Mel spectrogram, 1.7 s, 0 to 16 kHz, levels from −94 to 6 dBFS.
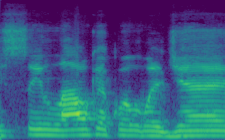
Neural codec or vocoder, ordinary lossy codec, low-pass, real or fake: none; AAC, 96 kbps; 14.4 kHz; real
